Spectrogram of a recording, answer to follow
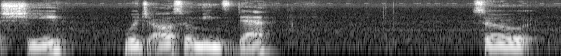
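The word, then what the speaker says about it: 四: from over there because in japanese the number four can be pronounced as she which also means death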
